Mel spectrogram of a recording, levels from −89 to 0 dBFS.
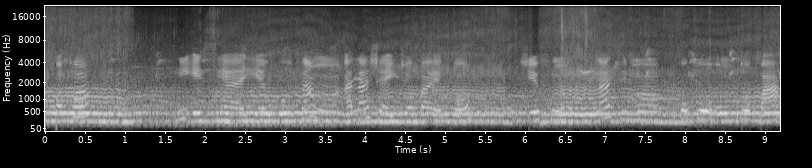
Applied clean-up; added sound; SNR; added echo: none; Buzz; -2 dB; none.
